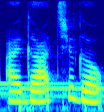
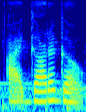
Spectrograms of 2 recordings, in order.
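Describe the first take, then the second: First: Got to is said fully and slowly. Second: Got to is said fast, reduced to gotta.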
